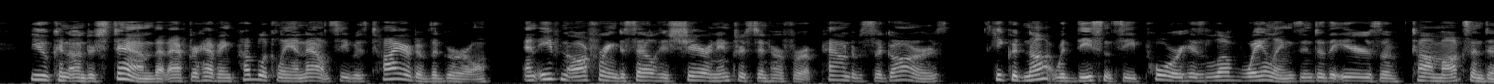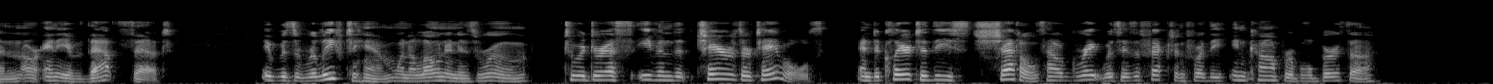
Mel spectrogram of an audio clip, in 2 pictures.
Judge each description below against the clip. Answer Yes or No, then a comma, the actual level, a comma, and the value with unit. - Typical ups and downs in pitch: Yes, average, 4.7 semitones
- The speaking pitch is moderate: Yes, medium, 170 Hz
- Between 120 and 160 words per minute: No, average, 170 wpm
